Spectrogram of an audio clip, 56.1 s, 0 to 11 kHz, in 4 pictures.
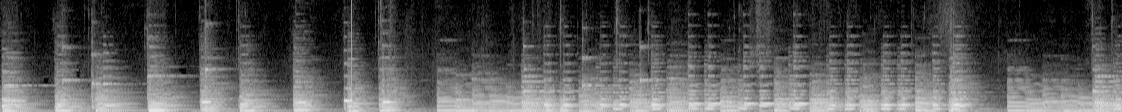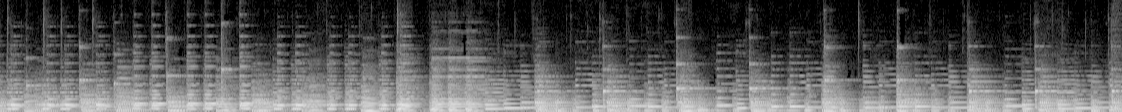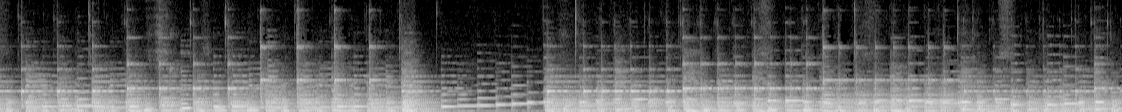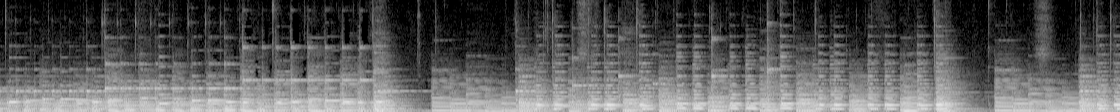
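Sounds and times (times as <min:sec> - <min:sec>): upright piano calypso rhumba: 0:00.0 - 0:56.0.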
